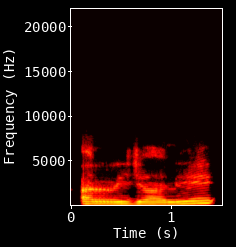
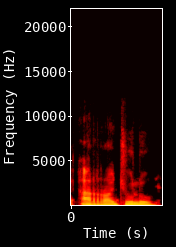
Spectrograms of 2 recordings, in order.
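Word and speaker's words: الرجل: Arrijali isim tandanya alif lam. Alkarimi juga isim tandanya alif lam juga. Iya. Tapi di sini cara bacanya bukan arrijali tapi arrajulu ya.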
